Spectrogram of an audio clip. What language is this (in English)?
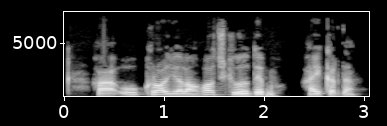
Uzbek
